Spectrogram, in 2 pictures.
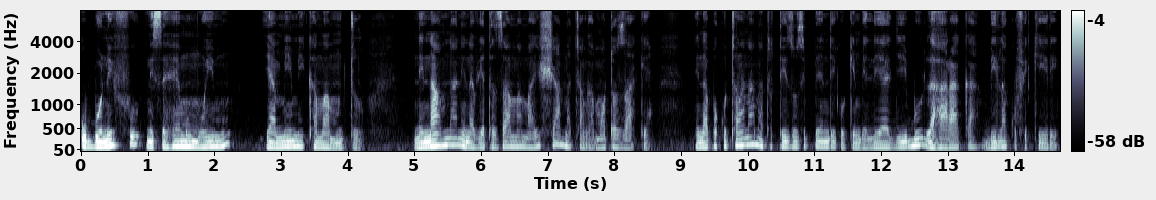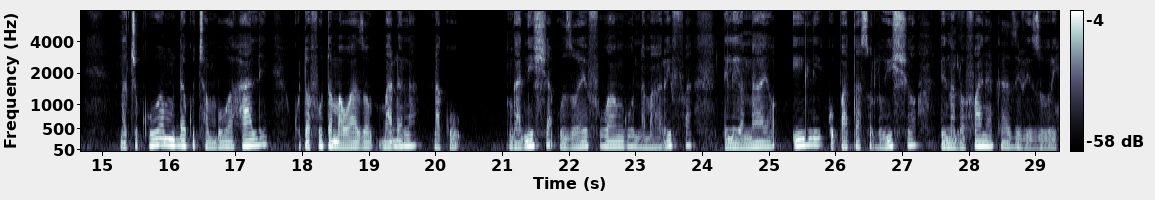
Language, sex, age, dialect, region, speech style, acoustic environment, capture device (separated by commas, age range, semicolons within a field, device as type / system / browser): Swahili, male, 25-34, Kenya - Mombasa, Kenya, relaxed, silence, desktop / Windows / Chrome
